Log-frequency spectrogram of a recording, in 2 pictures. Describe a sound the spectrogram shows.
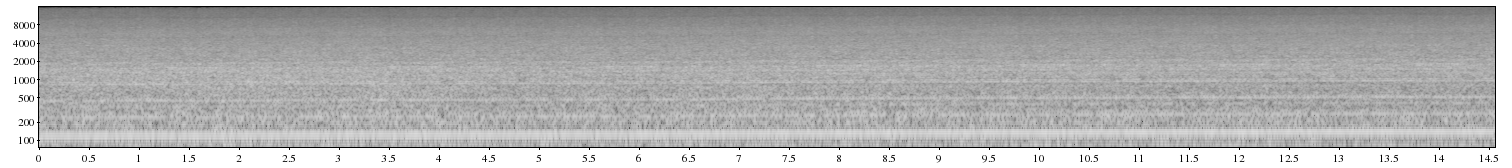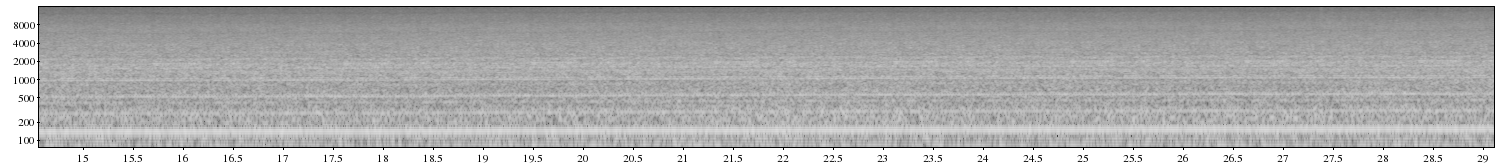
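Tyres roll on a highway with a steady rumble.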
